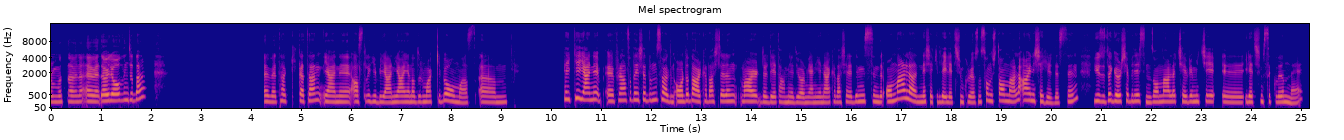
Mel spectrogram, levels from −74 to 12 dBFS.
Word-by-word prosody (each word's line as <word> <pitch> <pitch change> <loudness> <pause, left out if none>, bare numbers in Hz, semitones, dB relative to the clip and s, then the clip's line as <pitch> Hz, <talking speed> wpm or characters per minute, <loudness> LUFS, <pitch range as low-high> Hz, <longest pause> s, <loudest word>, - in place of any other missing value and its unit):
muhtemelen. 225 +1 -3
Evet, 235 -1 +3
öyle 255 +2 +7
olunca 280 +2 +2
da 350 +7 +2 2.4
Evet, 220 0 -1
hakikaten, 260 +2 0
yani, 220 -1 +1
aslı 230 +1 -2
gibi, 220 -2 -4
yani, 205 0 +1
yan 220 0 +2
yana 220 -1 -1
durmak 225 +1 -3
gibi 235 +3 -4
olmaz. 210 -7 0
Emm 210 -1 -3 1.1
Peki, 315 +2 +1
yani, 295 -4 +4
eee, 245 0 +2
Fransa'da 275 +4 -2
yaşadığını 285 0 -3
söyledin, 260 -8 +2
orada 235 +3 +2
da 270 - +6
arkadaşların 240 0 +1
vardır 235 -3 +1
diye 205 -1 +1
tahmin 210 0 -4
ediyorum. 200 -1 -2
Yani, 200 0 -3
yeni 200 0 -2
arkadaşlar 215 +2 -3
edinmişsindir. 230 0 -2
Onlarla 295 +5 +4
ne 220 -1 0
şekilde 215 -1 -2
iletişim 205 +1 -4
kuruyorsun? 215 0 -3
Sonuçta 250 +2 -2
onlarla 245 +2 0
aynı 275 -2 +2
şehirdesin, 225 - -3 0.3
yüz 250 -1 0
yüze 225 +5 +1
görüşebilirsiniz. 240 -3 +1
Onlarla 230 +1 +1
çevrimiçi, 230 0 -2
eee, 205 -2 -2
iletişim 220 +1 -1
sıklığın 215 -2 -1
ne? 185 - -5
230 Hz, 125 wpm, -24 LUFS, 215-250 Hz, 2.4 s, öyle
